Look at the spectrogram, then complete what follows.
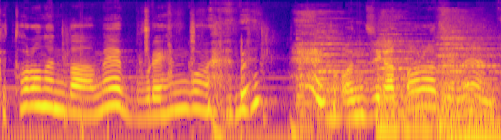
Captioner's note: slap Slap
